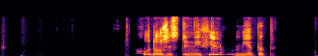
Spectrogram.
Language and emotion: Russian, neutral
